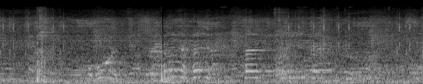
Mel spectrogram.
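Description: People's voices over background music, with a couple of short knocks.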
